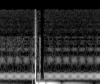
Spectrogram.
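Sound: telephone dial tone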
